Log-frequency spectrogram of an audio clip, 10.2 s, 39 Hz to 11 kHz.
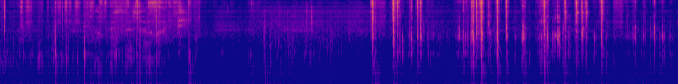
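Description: Fingers handling a 360° camera right at its microphone. A quick, irregular run of clicks, taps and scrapes starts about five and a half seconds in and goes on to near the end.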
